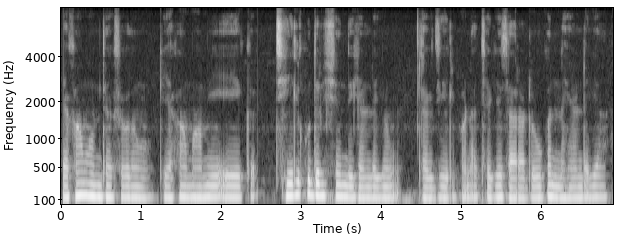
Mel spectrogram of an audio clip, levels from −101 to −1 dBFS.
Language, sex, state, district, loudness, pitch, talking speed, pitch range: Hindi, male, Uttarakhand, Tehri Garhwal, -16 LUFS, 125 Hz, 200 wpm, 120-130 Hz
